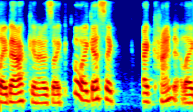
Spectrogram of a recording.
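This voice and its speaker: A woman is speaking here. She has an ordinary speaking voice and keeps a moderate pace. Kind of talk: casual chat.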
